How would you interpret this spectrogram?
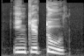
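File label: "in-quie-tud", Spanish, female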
